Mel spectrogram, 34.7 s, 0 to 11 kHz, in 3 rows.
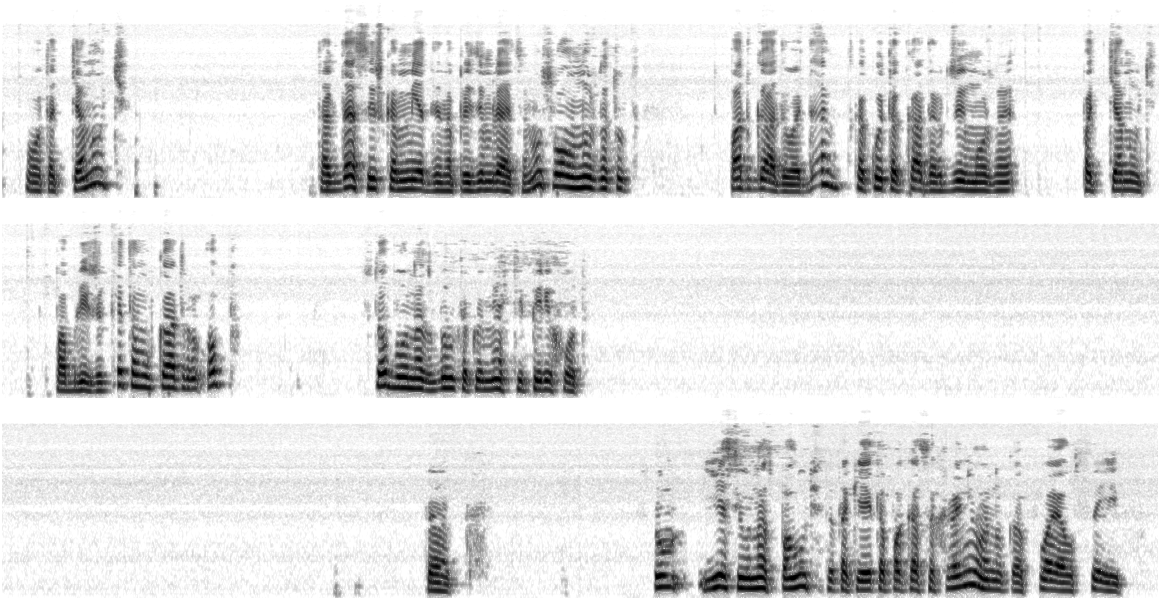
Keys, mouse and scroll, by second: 1.0 click, 1.5 space, 3.2 space, 5.5 g, 11.3 g, 12.7 click, 13.0 space, 26.5 space, 28.9 click.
